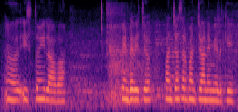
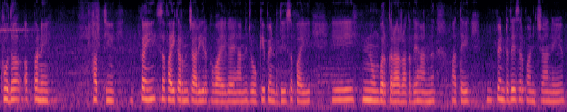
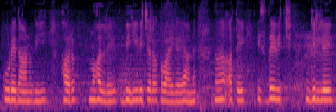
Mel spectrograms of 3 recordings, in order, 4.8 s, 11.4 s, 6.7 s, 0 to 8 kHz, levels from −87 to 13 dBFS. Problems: none marked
